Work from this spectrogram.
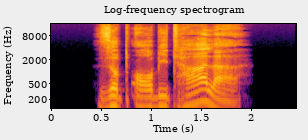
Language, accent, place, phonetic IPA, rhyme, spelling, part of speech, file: German, Germany, Berlin, [zʊpʔɔʁbɪˈtaːlɐ], -aːlɐ, suborbitaler, adjective, De-suborbitaler.ogg
- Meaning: inflection of suborbital: 1. strong/mixed nominative masculine singular 2. strong genitive/dative feminine singular 3. strong genitive plural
